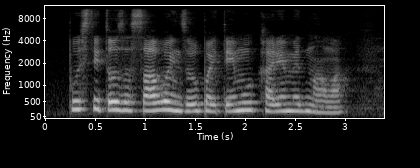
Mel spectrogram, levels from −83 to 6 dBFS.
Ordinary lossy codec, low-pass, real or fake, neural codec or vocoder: none; 10.8 kHz; real; none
